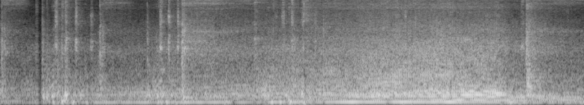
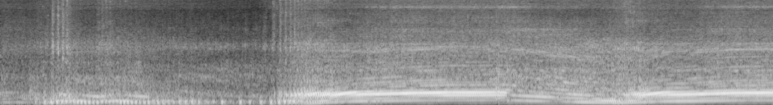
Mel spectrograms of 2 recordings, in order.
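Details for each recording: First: Honda Grand motorcycle kick-started after fitting an aftermarket SDG CDI (not original Shindengen): repeated kicks about four a second, engine turns but never catches, no spark; it starts again with the original CDI. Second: Honda Grand motorcycle with a new engine, testing aftermarket CDI units up to the rev limit; with the Fukuyama CDI it is blipped twice, pitch climbing cleanly to a high scream and dropping back, lighter and freer than with the SDG unit.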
